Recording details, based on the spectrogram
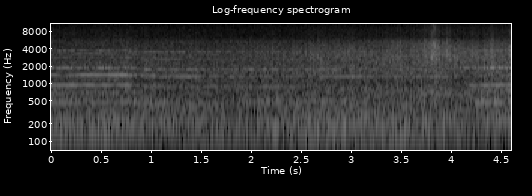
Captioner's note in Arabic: نفخ البوق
